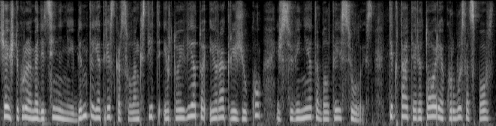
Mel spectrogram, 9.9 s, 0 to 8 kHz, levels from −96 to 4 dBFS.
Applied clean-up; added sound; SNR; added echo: none; none; none; none.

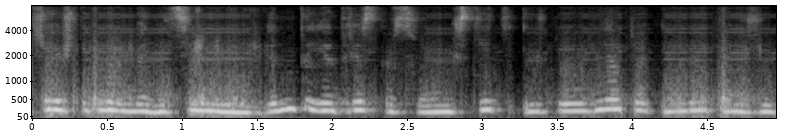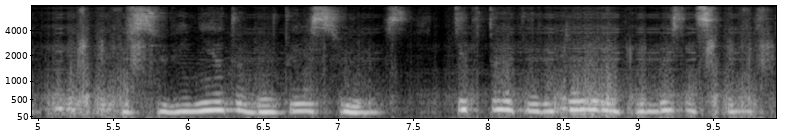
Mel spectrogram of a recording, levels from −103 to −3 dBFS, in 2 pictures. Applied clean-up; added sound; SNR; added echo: neural separator model SepFormer DNS4.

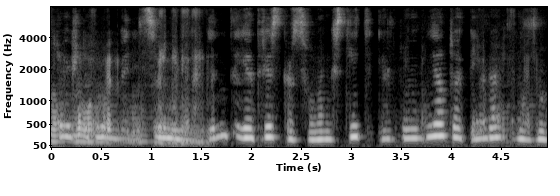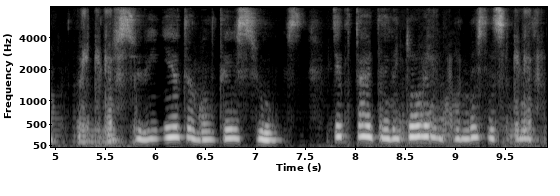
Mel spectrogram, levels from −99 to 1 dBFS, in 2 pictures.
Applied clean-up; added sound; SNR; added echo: neural mask model DeepFilterNet 3.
